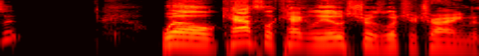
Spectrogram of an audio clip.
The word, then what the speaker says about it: Cagliostro: animation style from Lupin the Third, Castle of Castiel. How do you pronounce it? Well, Castle Cagliostro is what you're trying to say, Yes.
